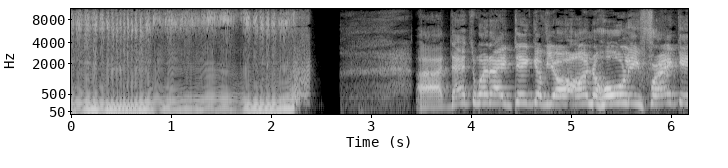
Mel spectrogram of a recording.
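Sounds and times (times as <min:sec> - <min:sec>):
long loud buzzing fart: 0:00.0 - 0:02.5
speech: 0:03.4 - 0:06.1.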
